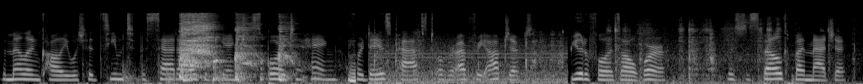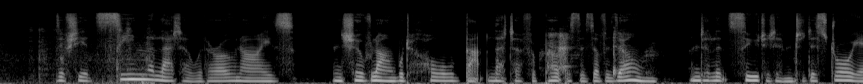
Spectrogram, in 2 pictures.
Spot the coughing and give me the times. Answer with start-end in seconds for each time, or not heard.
1.8-3.1, 14.0-15.2.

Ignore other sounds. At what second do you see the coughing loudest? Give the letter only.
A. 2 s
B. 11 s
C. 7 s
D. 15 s
A.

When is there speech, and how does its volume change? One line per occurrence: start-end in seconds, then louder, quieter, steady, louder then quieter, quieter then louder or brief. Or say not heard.
0.0-17.2 steady.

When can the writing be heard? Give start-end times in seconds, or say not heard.
1.1-10.2.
